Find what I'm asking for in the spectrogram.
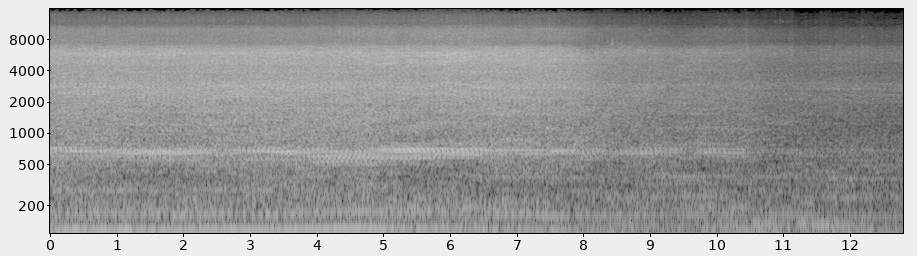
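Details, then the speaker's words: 1958 Ford F100 panel truck six-cylinder after cleaning plugs and replacing ignition points, choke being adjusted: low, steady idle with even firing, now on all six, idle still slightly rough; owner suspects leftover bad fuel in the system. "just like that it's running on every single cylinder the idle's a little rough still"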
